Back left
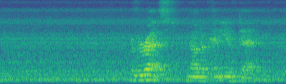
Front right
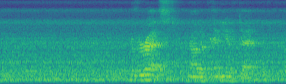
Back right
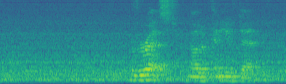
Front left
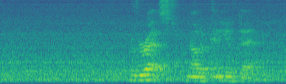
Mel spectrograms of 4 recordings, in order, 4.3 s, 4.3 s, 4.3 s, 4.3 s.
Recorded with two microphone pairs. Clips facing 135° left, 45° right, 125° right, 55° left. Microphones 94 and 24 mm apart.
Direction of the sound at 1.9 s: 50° left.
